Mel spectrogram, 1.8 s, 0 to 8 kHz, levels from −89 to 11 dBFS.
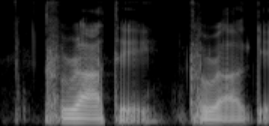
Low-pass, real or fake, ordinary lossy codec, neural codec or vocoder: none; real; none; none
